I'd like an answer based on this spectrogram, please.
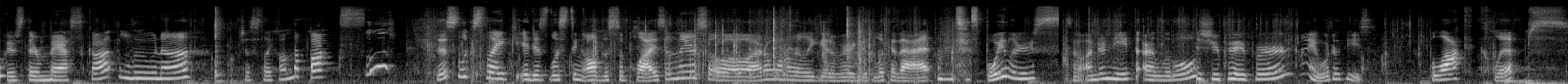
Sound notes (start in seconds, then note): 3.5 excited squeal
